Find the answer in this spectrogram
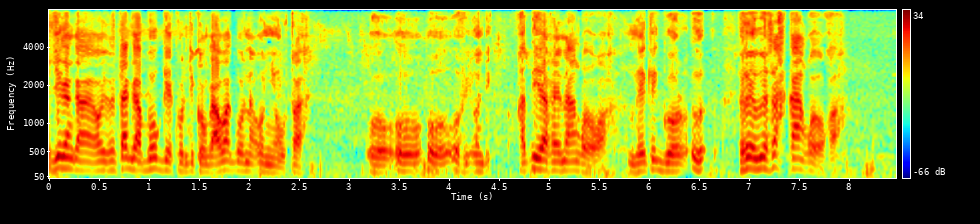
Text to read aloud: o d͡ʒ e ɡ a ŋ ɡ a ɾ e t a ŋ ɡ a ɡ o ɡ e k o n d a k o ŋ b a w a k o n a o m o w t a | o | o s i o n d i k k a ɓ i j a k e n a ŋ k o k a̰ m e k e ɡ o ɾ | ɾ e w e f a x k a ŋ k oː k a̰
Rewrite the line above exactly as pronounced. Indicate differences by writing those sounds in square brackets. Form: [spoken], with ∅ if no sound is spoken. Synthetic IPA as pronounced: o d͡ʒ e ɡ a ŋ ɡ a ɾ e t a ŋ ɡ a [b] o ɡ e k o n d [i] k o ŋ [ɡ] a w a [ɡ] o n a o [ɲ] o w t a | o | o [f] i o n d i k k a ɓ i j a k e n a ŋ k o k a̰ m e k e ɡ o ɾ | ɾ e w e [s] a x k a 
